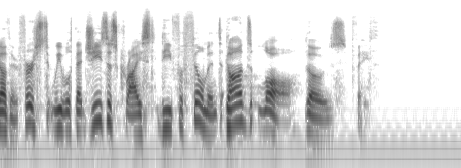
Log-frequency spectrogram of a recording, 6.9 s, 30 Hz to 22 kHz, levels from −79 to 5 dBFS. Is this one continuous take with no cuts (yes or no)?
no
